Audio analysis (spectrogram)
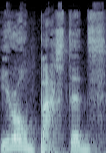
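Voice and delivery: mock loud, defiant shouting. Retelling how Mulder shouts down the new boss: imitating Mulder shouting. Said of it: "Mulder just comes in and just shouts him the fuck down".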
